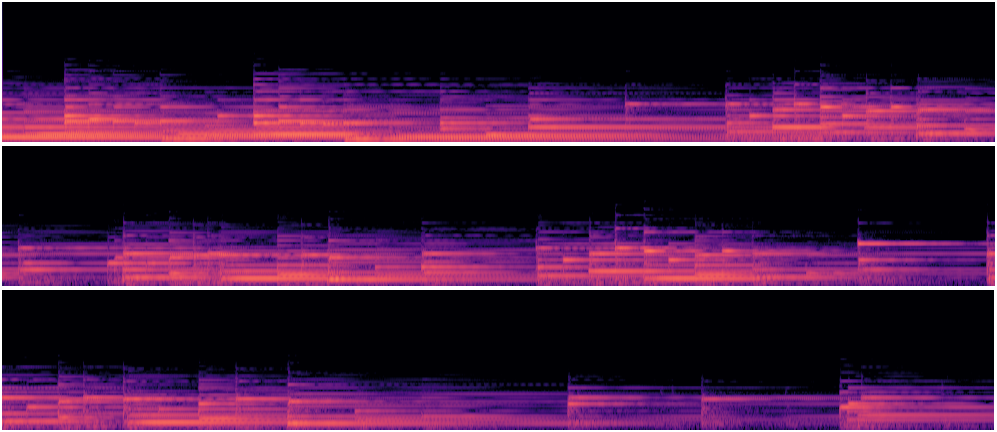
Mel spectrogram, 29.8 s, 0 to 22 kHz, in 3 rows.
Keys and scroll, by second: 10.7-11.5 typing, 19.9 typing.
